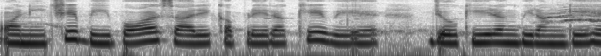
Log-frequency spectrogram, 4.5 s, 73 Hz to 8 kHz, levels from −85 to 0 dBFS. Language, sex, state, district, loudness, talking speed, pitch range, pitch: Hindi, female, Jharkhand, Ranchi, -15 LUFS, 185 wpm, 210-225 Hz, 215 Hz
